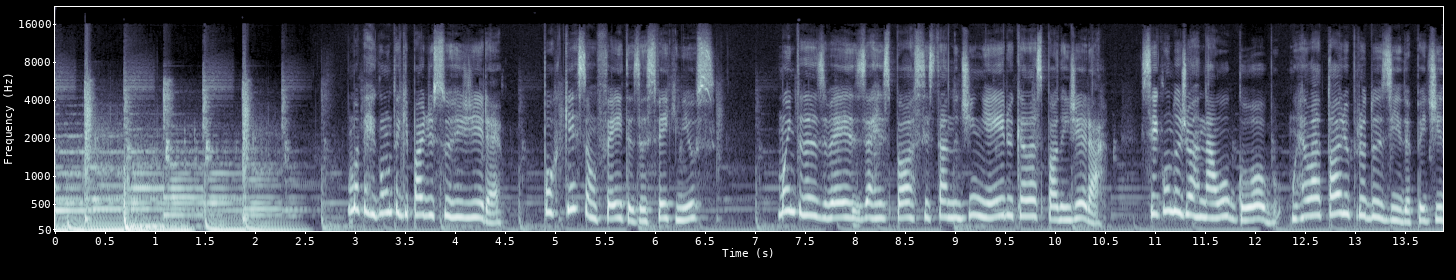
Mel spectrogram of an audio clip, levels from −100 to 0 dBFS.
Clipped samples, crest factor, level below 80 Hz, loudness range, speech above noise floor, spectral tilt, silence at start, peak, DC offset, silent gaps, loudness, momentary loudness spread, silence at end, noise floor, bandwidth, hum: under 0.1%; 12 dB; -22 dBFS; 2 LU; 20 dB; -4.5 dB/octave; 0 s; -2 dBFS; under 0.1%; none; -14 LUFS; 7 LU; 0 s; -33 dBFS; 14.5 kHz; none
